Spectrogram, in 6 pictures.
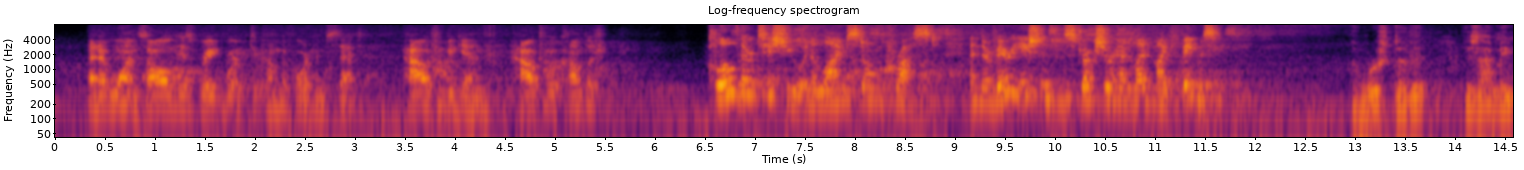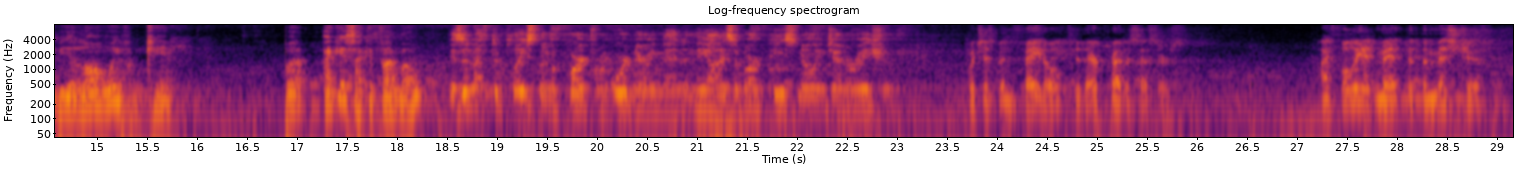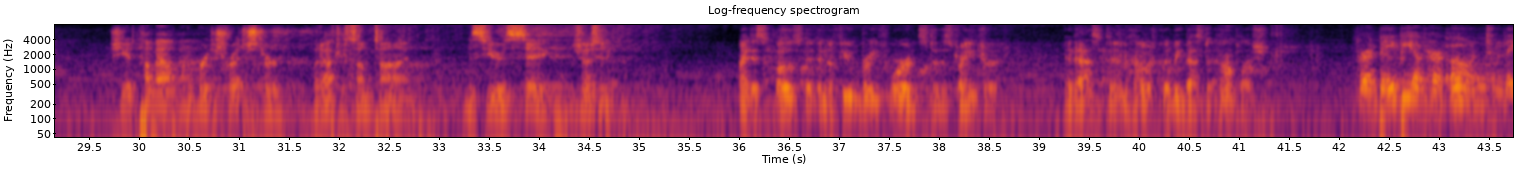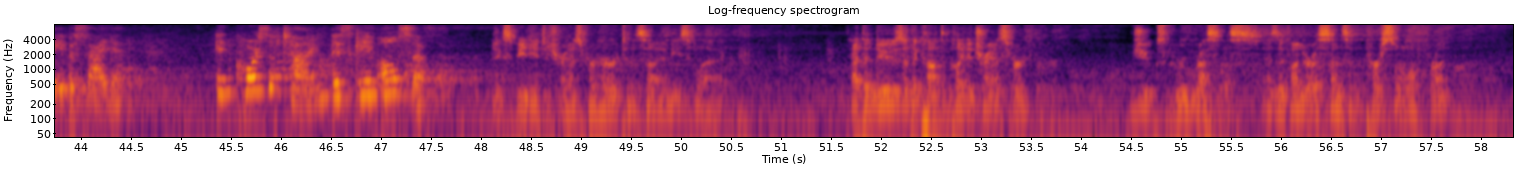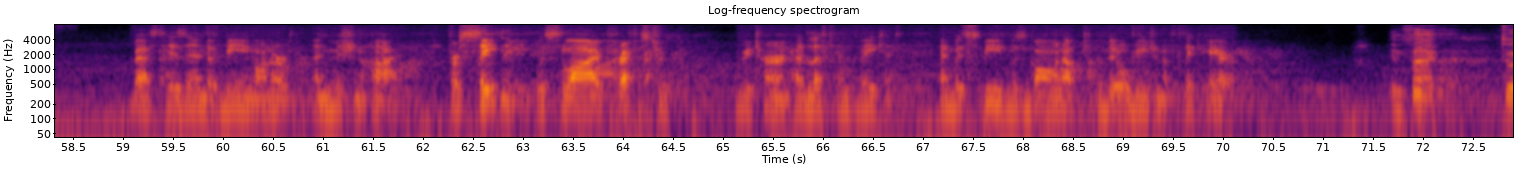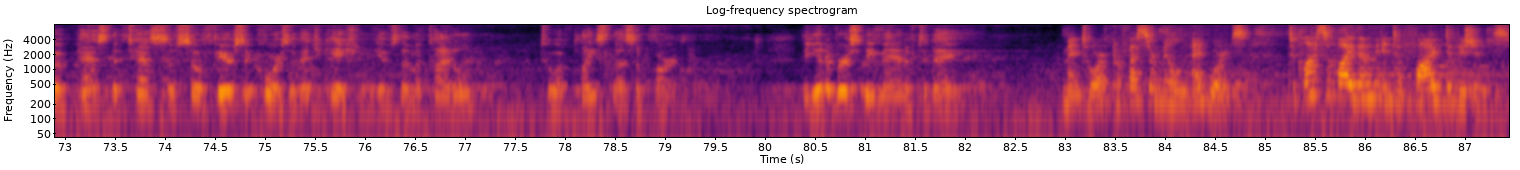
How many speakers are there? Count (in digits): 8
